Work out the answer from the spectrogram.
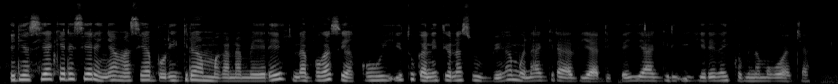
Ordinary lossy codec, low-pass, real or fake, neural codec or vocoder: none; none; real; none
